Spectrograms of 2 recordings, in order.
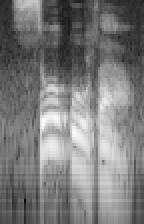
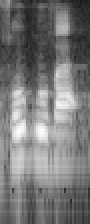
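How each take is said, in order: First: The s sounds light and thin. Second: The s sounds heavy and thick, like sad. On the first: The speaker calls it right. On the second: The speaker calls it wrong.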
